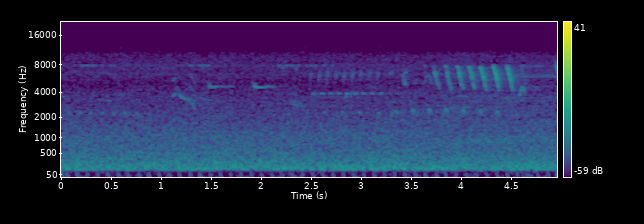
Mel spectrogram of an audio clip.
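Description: Faint outdoor field ambience with a few short high bird chirps, and about four seconds in a quick run of high ticking notes, roughly ten a second. No motor sound is heard.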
